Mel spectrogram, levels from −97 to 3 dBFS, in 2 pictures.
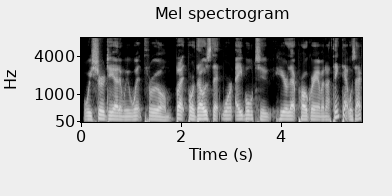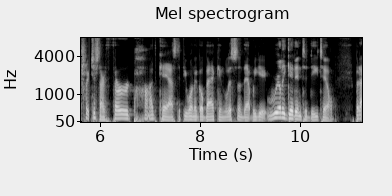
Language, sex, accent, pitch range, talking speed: English, male, American, 105-145 Hz, 240 wpm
